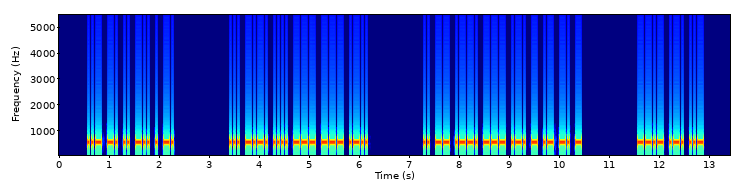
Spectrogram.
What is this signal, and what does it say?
Morse code, heard as a keyed tone, about 30 wpm, 550 Hz. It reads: UNIDEN SCHOOL IMPORTANT QRU
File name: Ultimate Word List / 30WPM Ultimate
